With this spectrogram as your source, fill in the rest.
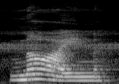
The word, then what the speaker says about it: nine: Е, тобто літера i каже своє ім'я.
